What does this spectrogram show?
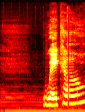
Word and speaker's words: Wacom: Waco, yeah, it's a Japanese brand apparently. And when I learned that's how you're supposed to pronounce it, my brain short-circuited and I hate it.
